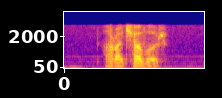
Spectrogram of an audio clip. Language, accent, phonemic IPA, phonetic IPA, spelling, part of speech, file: Armenian, Eastern Armenian, /ɑrɑt͡ʃʰɑˈvoɾ/, [ɑrɑt͡ʃʰɑvóɾ], առաջավոր, adjective, Hy-առաջավոր.ogg
- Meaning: 1. leading, chief, first 2. advanced, precocious 3. progressive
